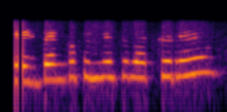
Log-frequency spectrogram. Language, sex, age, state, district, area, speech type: Urdu, female, 18-30, Delhi, East Delhi, urban, conversation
